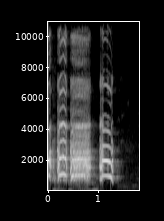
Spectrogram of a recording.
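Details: Wild chicken crowing used to lure birds for trapping: a loud, harsh crow in three bursts, two quick opening notes and a longer ringing final phrase, with no other sound around it.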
